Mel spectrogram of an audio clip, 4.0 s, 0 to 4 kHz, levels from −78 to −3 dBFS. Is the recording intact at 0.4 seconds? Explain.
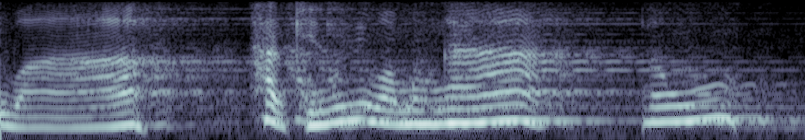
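No. From 0.36 s to the end of the clip, each stretch of speech comes back as a thin, ringing copy roughly every 150 ms, with the repeats peaking about 10 dB below the speech itself. This is feedback echo between two devices: a second device in the same room plays back what the first microphone sent, and that microphone captures it again. Its echo canceller cannot remove it because the sound is coming from another loudspeaker.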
